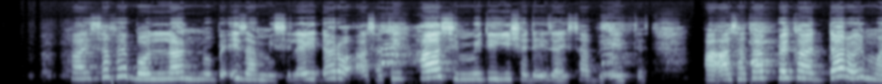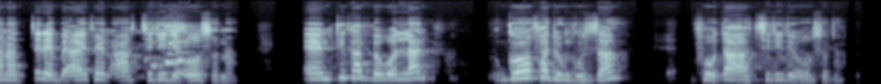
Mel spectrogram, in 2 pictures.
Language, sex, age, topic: Gamo, female, 25-35, government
